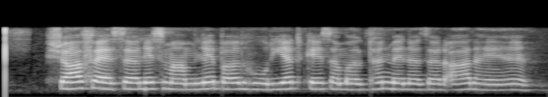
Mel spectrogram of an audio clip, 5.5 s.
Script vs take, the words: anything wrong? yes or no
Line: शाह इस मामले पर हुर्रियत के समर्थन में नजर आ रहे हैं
yes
